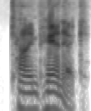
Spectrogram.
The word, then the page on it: tympanic: American English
